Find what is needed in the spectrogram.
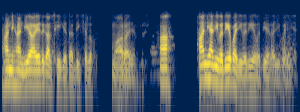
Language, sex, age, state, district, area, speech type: Punjabi, male, 30-45, Punjab, Gurdaspur, rural, conversation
